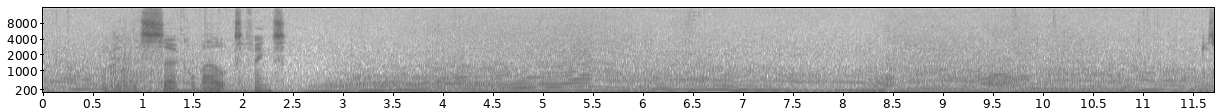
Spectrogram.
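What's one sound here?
A truck engine drones, rising and falling in pitch as it revs.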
